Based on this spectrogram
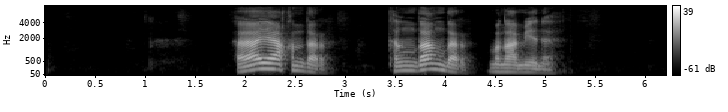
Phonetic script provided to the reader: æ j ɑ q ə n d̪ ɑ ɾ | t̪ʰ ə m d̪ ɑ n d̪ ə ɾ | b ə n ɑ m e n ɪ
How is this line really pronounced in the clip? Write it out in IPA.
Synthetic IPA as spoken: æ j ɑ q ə n d̪ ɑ ɾ | t̪ʰ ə ɴ d̪ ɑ ɴ d̪ ɑ ɾ | m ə n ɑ m e n ɪ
